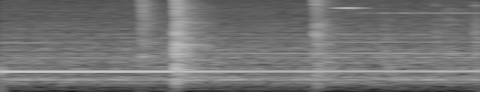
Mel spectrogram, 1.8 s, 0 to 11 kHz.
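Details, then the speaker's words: Grizzly G0800 wood lathe, newly received, running forward at 292 rpm: quiet steady hum with a clean even tone, no knocks, rubbing or grinding. Normal running. "that's it running it says we're at 292 rpms and I don't know if it's showing up or if it's showing up in a video but it's pretty quiet"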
